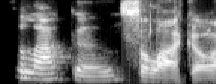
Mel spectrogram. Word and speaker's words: Solaco: and then thai prescott salah salacco did i pronounce that i mispronounced that solaco i'm sorry ty prescott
